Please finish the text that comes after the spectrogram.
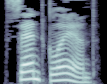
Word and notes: scent gland: British English

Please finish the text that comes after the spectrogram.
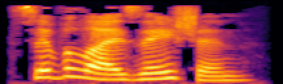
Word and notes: civilisation: British English

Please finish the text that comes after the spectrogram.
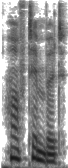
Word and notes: half-timbered: British English

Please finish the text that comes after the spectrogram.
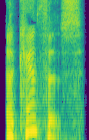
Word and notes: acanthus: British English

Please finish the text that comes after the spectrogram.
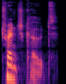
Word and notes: trench coat: British English

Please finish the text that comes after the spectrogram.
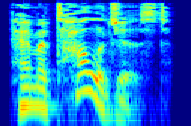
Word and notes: haematologist: British English

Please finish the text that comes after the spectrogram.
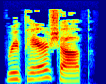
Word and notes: repair shop: British English

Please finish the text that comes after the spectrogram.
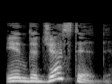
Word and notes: indigested: British English

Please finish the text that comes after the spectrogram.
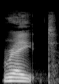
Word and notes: rate: American English

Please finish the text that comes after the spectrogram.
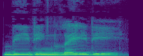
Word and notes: leading lady: American English

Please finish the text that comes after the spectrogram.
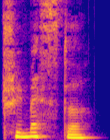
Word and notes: trimester: British English

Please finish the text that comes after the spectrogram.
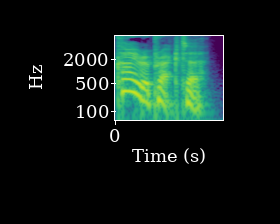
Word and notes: chiropractor: British English

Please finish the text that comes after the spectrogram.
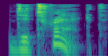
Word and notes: detract: British English

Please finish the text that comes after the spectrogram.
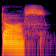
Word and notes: dos: American English

